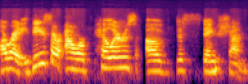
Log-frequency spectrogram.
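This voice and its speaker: A woman is speaking. She has an American accent. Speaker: cruise line sales representative. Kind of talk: online sales presentation.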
